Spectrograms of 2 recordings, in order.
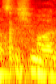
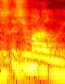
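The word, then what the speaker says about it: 対馬: 이 대마를 일본어로는요 스시마라고 읽을 근거가 없어요. 일본어로는 이 대자가 일본어는 다이거든요. 다이. 그러면 마는 무마 맞아요. 그러면 다이마 이렇게 읽어야 되는데 대마 도까지 하면 섬도자는 심하니까 다이마 시마가 돼야 돼요. 근데 일본은 다이마 시마 이래야 되니까 섬도자는 빼버리고 대마만 써놓고 스시마라고 읽어요.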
